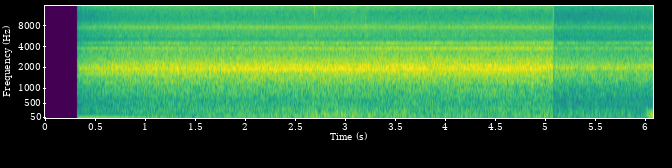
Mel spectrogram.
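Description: Steady industrial plant noise on an open rooftop, a continuous rushing din with no distinct machine rhythm, that drops to a lower level about five seconds in.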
